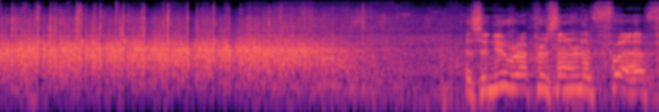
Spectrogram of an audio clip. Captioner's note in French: applaudissements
